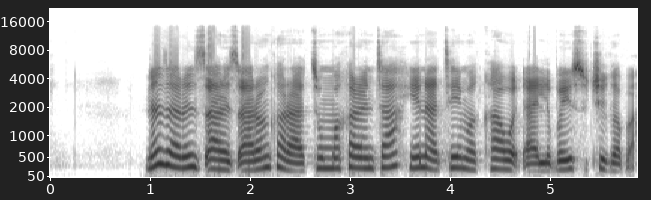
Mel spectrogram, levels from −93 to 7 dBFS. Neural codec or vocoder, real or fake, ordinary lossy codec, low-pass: none; real; AAC, 96 kbps; 14.4 kHz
